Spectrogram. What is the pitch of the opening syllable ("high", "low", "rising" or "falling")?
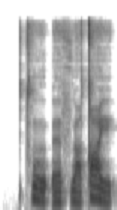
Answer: falling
